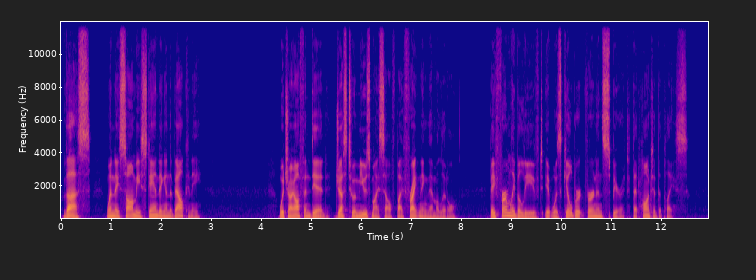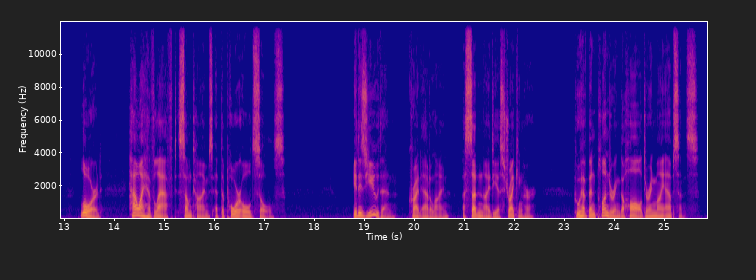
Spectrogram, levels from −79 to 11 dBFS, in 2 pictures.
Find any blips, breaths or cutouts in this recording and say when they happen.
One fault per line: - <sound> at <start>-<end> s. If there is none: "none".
none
